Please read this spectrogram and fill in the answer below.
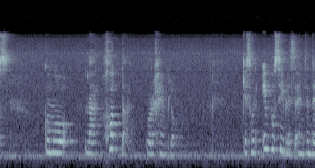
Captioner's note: in Spanish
